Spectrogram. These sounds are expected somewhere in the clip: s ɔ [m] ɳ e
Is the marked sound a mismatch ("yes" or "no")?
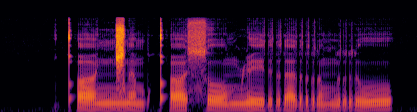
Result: no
